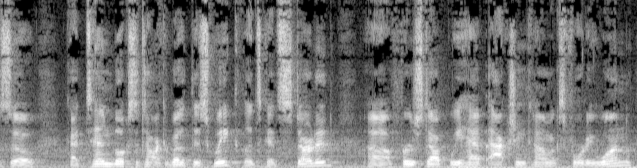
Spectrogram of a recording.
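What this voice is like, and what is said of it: Hoarse, raspy voice from a cold. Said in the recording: “my voice is going a little ... I've been battling a bit of a cold, and it means my voice is kind of going away a little, and it's becoming a little hoarser, a little bit raspier, a little bit more old-timey radio”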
